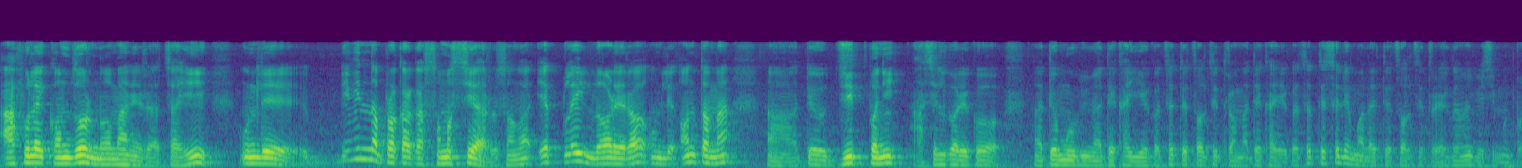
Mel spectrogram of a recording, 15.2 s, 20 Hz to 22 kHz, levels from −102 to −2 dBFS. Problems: background sounds at intervals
